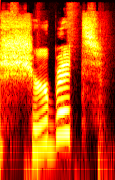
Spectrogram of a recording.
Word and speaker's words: sherbet: Oh, it's spelled sherbet, but I've never said sherbet. I've always said sherbet, even though there's not an R in there. Anyway, it contains 1 to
